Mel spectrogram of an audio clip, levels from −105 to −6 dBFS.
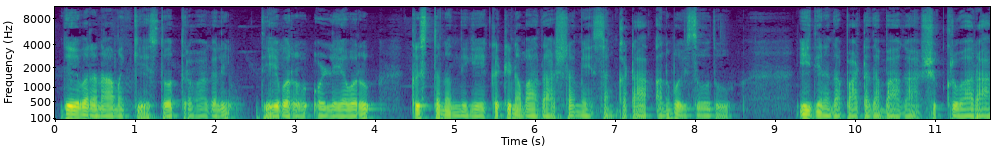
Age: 50-69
